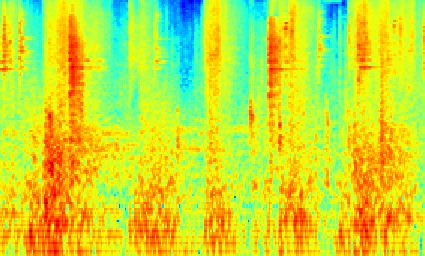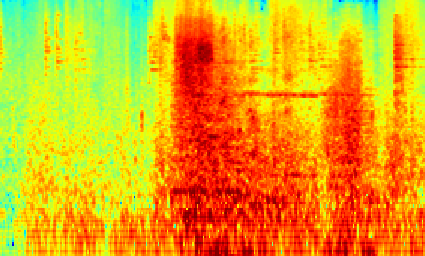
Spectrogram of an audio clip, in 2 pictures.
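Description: Weapons clash and strike repeatedly in a game battle.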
